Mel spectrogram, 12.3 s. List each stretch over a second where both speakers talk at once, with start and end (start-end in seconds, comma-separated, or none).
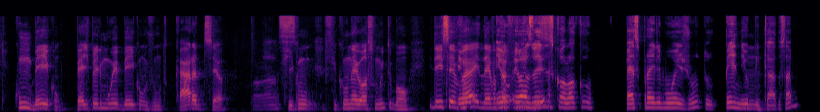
6.8-8.3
